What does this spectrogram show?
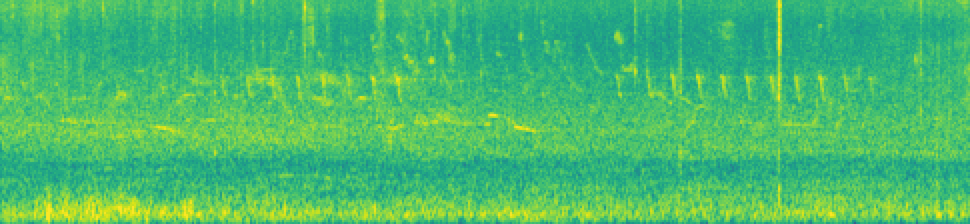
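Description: Small birds chirping: a quick run of short, high chirps through the middle of the stretch, over a steady low rumble.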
